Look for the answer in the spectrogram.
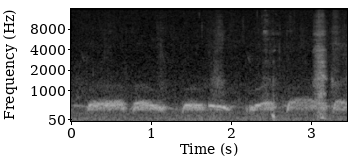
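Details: A lonely pigeon sitting in a bush, then on a fence, in an English garden on an unsettled day, 23 July 2020, coos in low, soft, rolling notes, about seven phrases in under four seconds, with a couple of sharp knocks behind; cows are nearby.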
